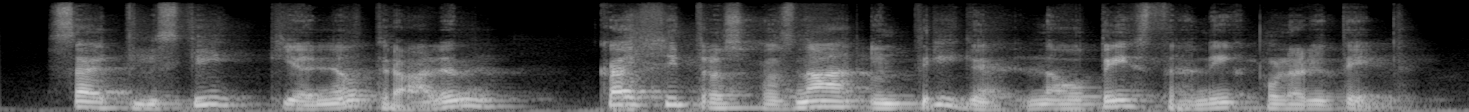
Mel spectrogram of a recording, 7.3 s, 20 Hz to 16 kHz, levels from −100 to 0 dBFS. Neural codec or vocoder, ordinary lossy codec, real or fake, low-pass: codec, 44.1 kHz, 2.6 kbps, DAC; none; fake; 14.4 kHz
